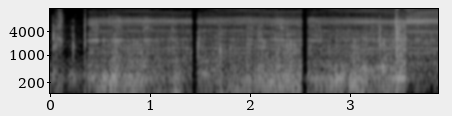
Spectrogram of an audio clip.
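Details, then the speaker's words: Trackmaster Revolutions toy train after repair (chipped, cracked, too-deep gear replaced; motor had been swapped): the motor hums quietly and evenly with no gear grinding, a healthy, quiet run. "Now look at that. Quiet engine. Much better."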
